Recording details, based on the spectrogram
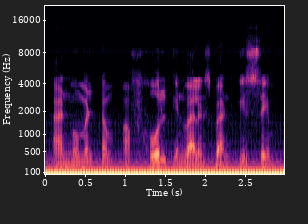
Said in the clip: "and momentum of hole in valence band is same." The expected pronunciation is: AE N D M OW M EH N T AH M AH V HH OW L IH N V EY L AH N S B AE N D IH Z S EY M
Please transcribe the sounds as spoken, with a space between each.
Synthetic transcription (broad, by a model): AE N D M OW M EH N T AH M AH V HH OW L IH N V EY L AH N S B AE N D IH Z S EY M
